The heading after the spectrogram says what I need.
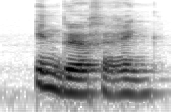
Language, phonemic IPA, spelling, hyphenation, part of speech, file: Dutch, /ˈɪnˌbʏr.ɣə.rɪŋ/, inburgering, in‧bur‧ge‧ring, noun, Nl-inburgering.ogg
- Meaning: integration (into a different community than one's own)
